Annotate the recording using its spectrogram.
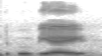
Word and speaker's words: de Beauvoir: There's also a quote I have here from Simone de Beauvoir. Not probably. Am I? Thank you, Laurel. So you did pronounce it right. Anyway, very French. – De Beauvoir.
